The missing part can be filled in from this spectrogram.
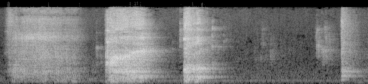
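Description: Several loose, harsh coughs and throat clearing with hawking, consistent with a productive morning cough bringing up phlegm.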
